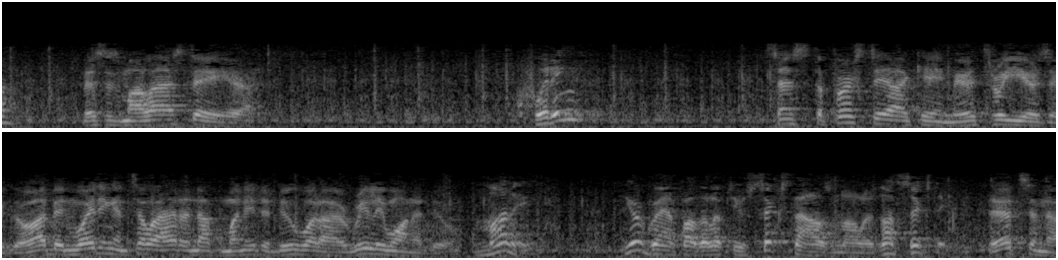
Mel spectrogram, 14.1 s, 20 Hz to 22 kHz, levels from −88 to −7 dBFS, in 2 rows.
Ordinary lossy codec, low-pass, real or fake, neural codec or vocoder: MP3, 24 kbps; 7.2 kHz; real; none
